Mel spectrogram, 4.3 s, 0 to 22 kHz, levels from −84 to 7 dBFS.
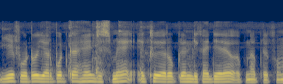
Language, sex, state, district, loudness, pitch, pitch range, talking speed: Hindi, male, Arunachal Pradesh, Longding, -14 LUFS, 135 Hz, 130-145 Hz, 225 wpm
